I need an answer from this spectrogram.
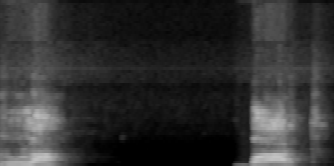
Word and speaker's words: Roland Barthes: a very crucial role he's a french person so that's why i'm pronouncing it as his name is not a ronaldo it's a roland barthes who applied the structuralized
